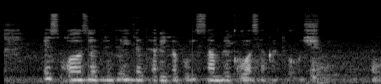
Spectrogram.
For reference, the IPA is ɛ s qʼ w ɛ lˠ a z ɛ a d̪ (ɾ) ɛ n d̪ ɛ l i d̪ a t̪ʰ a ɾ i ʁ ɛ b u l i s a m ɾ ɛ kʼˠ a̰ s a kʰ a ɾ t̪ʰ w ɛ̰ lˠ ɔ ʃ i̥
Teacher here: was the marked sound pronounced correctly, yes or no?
yes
